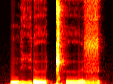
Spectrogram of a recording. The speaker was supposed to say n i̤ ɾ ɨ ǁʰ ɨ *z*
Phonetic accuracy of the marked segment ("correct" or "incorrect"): correct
